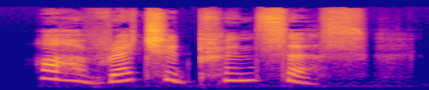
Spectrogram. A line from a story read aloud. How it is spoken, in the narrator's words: cried Isabella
